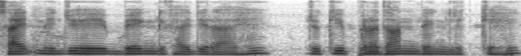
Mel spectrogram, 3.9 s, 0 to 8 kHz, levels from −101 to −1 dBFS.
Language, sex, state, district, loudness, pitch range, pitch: Hindi, male, Arunachal Pradesh, Longding, -24 LUFS, 120-135 Hz, 130 Hz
